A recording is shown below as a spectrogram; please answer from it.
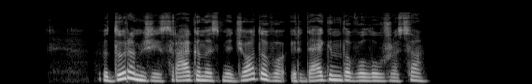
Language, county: Lithuanian, Klaipėda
